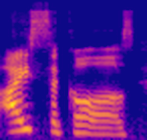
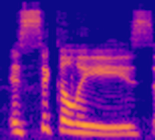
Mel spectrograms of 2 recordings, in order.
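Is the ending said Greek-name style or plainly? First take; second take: plain; Greek-style. First: The ending is said the ordinary way. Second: The ending is said like a Greek hero's name.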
